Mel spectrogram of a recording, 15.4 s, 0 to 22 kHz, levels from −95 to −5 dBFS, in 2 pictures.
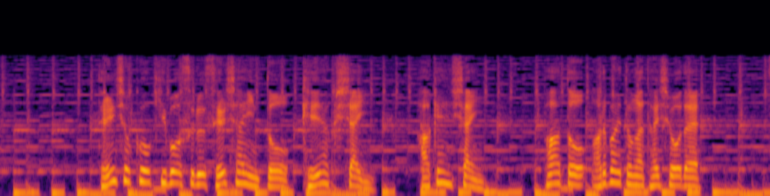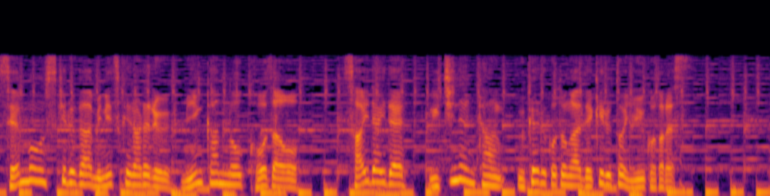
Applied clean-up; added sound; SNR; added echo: none; none; none; none.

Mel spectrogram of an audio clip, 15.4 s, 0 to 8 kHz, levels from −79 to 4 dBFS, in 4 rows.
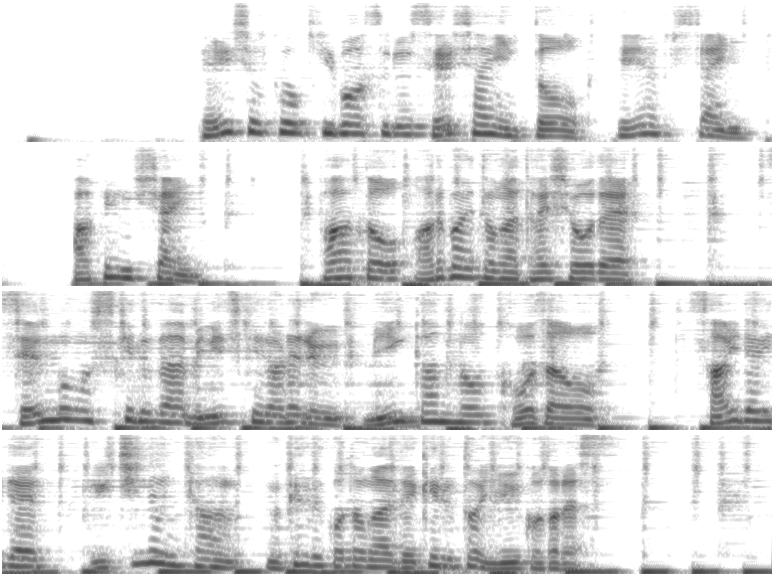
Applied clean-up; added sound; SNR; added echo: neural mask model DeepFilterNet 3.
